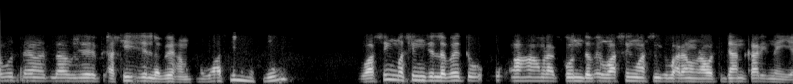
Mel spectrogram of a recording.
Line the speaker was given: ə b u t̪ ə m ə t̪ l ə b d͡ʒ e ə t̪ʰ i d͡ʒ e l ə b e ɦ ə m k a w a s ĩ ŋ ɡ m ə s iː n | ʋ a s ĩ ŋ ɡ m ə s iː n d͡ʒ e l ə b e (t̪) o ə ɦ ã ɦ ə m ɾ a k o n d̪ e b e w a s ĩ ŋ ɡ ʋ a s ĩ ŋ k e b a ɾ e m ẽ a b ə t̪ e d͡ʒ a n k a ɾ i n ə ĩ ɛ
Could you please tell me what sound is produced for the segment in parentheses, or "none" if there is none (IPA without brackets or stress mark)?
t̪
